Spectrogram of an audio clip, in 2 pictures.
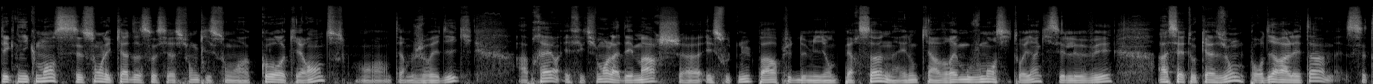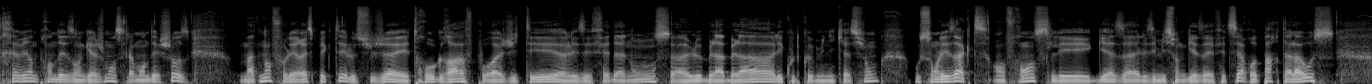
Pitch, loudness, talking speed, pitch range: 105 Hz, -24 LUFS, 210 wpm, 95-120 Hz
